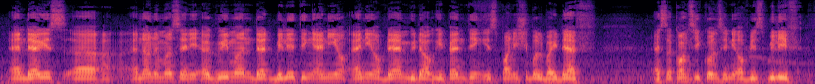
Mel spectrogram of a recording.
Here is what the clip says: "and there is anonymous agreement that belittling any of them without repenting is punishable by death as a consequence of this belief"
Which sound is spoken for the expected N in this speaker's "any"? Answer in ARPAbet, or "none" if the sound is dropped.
N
